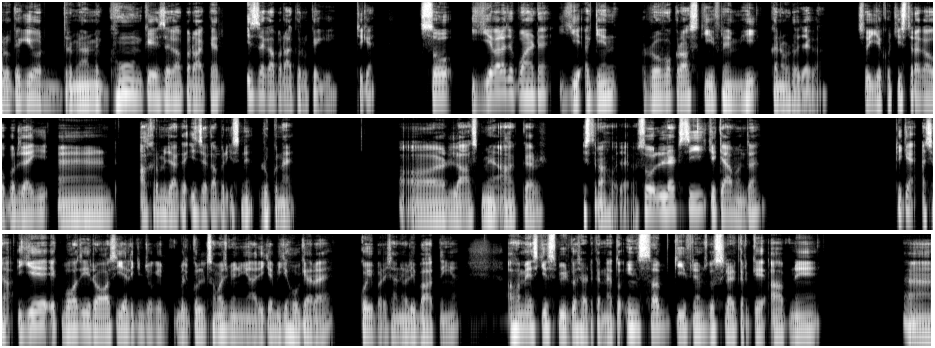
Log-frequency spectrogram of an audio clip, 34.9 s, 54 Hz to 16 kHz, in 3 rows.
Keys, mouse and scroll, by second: 5.9 click, 7.2 right click, 9.1-13.0 drag, 15.8-20.1 drag, 20.0 space, 22.3-23.3 drag, 23.8-24.4 shift+scroll up 1, 27.1-29.3 drag.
